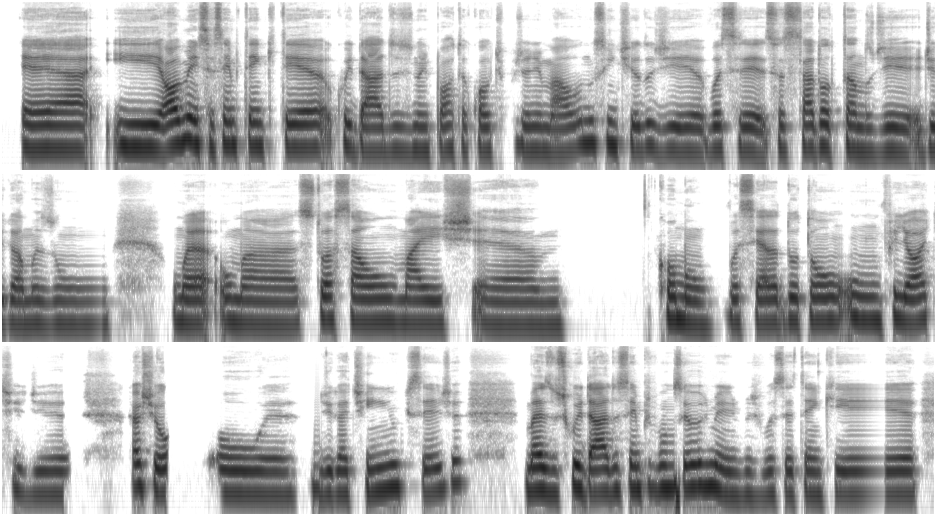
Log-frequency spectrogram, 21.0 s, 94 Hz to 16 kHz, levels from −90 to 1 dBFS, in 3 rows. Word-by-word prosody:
Eh, 185 -1 +3
e 190 -2 +4
obviamente, 210 +3 +7
você 190 - -2
sempre 205 +1 0
tem 200 -1 0
que 200 +1 -14
ter 190 0 +2
cuidados, 175 -2 -1
não 180 - -2
importa 180 +1 -4
qual 175 -3 -2
o - - -5
tipo 180 +4 -19
de 185 - -3
animal, 175 +1 -2
no 215 - +2
sentido 200 -3 -2
de 170 -1 -1
você 175 -2 -1
se - - -7
você - - -2
está 180 +1 -1
adotando 185 -2 0
de, 170 0 -1
digamos, 165 -2 -2
um 165 0 -6 0.5
uma 170 -1 +2
uma 165 -2 -1
situação 175 0 +1
mais, 170 -1 -1
eh, 165 -1 -3 1.1
comum. 170 -6 +1
Você 175 0 -2
adotou 180 +1 0 0.2
um 185 -2 +1
filhote 185 0 0
de 175 0 -2 0.5
cachorro 215 -4 +3 0.4
ou, 180 -1 +2
eh, 170 0 -3
de 175 -3 -1
gatinho, 185 +4 +1
que 210 - -13
seja, 200 +6 -2 0.5
mas 195 -1 +6
os 180 - -1
cuidados 190 -2 +5
sempre 205 0 0
vão 210 +1 +3
ser 210 +1 +2
os 220 - +5
mesmos. 170 -6 +1
Você 175 +1 -3
tem 175 0 -3
que, 175 0 -1
180 Hz, 160 wpm, -22 LUFS, 175-190 Hz, 1.1 s, obviamente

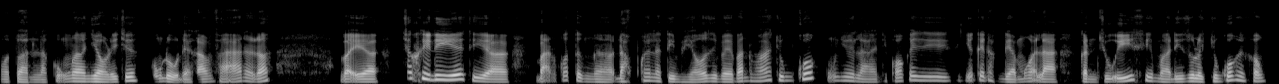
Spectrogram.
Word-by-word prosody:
Một 115 -1 -6
tuần 115 -2 0
là 110 - -4
cũng, 135 - -4
ơ, 140 -1 +6
nhiều 135 -3 +3
đấy 120 +1 +1
chứ, 175 +8 +2 0.2
cũng 130 +3 -5
đủ 135 -7 +4
để - - -2
khám 125 +3 +1
phá - - 0
rồi - - -3
đó. - - +4 0.7
Vậy, 120 - +4
ờ, 125 0 +5 0.3
trước 280 -1 -2
khi 265 -4 +5
đi 215 -1 +6
ấy 230 +2 +7
thì, 155 -4 +1
ờ, 120 -2 +4 0.3
bạn - - 0
có 195 - -3
từng, 140 -7 -3
ờ, 120 -2 -2
đọc 135 -1 -2
hay 175 - -3
là 155 - -2
tìm 135 -3 -3
hiểu 115 +3 -1
gì 145 0 -3
về 125 -2 +1
văn 150 +2 +1
hóa 160 +4 -3
Trung 180 -2 -3
Quốc 265 +3 +2
cũng - - -10
như 175 -2 -3
là 130 -5 -4
như 120 - -10
có 155 - -2
cái 195 +3 -2
gi 180 -2 -3
những - - -5
cái 190 - -2
đặc 180 -5 -9
điểm, 120 -2 -1
gọi 145 - 0
là, 120 -1 +3 0.2
cần 125 -3 -1
chú 130 +4 -4
ý 160 +7 +4
khi 180 - -3
mà 130 -5 -1
đi 130 +2 -1
du 145 +2 +2
lịch 130 -4 +1
Trung 145 - -2
Quốc 190 - +3
hay 195 -3 -2
không? 155 - -1
140 Hz, 295 wpm, -24 LUFS, 125-175 Hz, 0.7 s, ấy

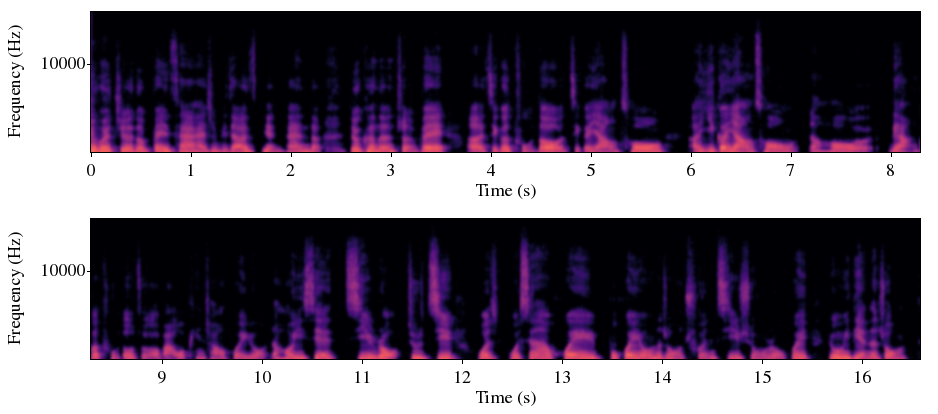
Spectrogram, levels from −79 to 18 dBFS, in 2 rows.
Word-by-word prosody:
就 300 - +10
会 340 0 +6
觉 210 -9 +2
得 210 0 +2
备 245 +3 +2
菜 225 -3 +1
还 190 -1 0
是 205 +2 -4
比 190 -2 -5
较 190 +2 +3
简 200 -4 -3
单 190 +2 -2
的， 195 -2 -3 0.3
就 220 -1 +4
可 220 +1 +3
能 195 0 +2
准 195 -4 -2
备， 200 -1 +4 0.2
呃， 165 -1 +1
几 170 +2 -5
个 200 +2 +2
土 185 -5 -10
豆、 195 -2 +5
几 175 - -11
个 175 - -3
洋 165 0 -1
葱 205 +2 +3 0.2
啊， - - -2
1 185 +2 0
个 300 +8 +6
洋 175 -9 +3
葱， 185 0 -2
然 185 0 -5
后 185 0 -1 0.2
2 200 +3 -2
个 280 +5 +2
土 320 - -12
豆 195 0 -1
左 - - -9
右 - - -3
吧， - - -2
我 - - -2
平 170 -2 -12
常 165 -1 -6
会 170 -1 -5
用， 160 -2 -5
然 - - -4
后 195 +1 0
一 210 +1 +1
些 190 -3 -1
鸡 205 -1 -2
肉， 225 +2 +3
就 220 - -1
是 220 - +3
鸡 245 +3 -1 0.2
我 195 -2 +2 0.2
我 185 - -1
现 285 - -1
在 315 0 +2
会 310 -6 +3
不 185 - -1
会 275 +5 +5
用 280 -1 +1
那 265 - 0
种 220 -10 -4
纯 165 +3 -7
鸡 195 0 -5
胸 180 -3 -7
肉， 180 -2 -4
会 220 -2 0 0.2
用 235 0 +5
一 - - +5
点 205 -5 +1
那 185 - -1
种， 175 -4 -1
200 Hz, 265 characters per minute, -24 LUFS, 185-220 Hz, 0.3 s, 就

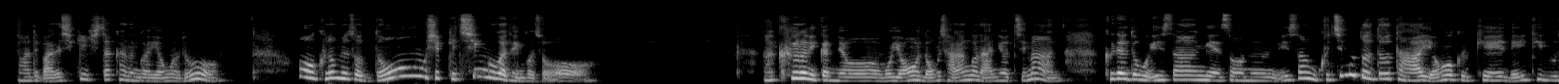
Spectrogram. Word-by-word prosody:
저한테 175 +1 -8
말을 155 +1 -3
시키기 230 +7 -5
시작하는 220 -4 -5
거예요, 155 -2 -5
영어로. 160 - -2 0.7
어 320 -5 +4
그러면서 265 -6 +2
너무 360 - +2
쉽게 290 -5 -2
친구가 300 -3 +2
된 165 -5 -4
거죠. 160 +3 -4 1.7
아 195 +1 -3
그러니깐요. 180 - +4
뭐 165 +1 -3
영어를 195 +4 +1
너무 155 +2 -2
잘한 190 0 -3
건 210 -2 -1
아니었지만 175 - -4 0.4
그래도 255 -2 +5
뭐 200 -4 +1
일상에서는 185 -5 -1
일상 240 +6 0
그 220 - -5
친구들도 275 - +2
다 190 -6 +1
영어 215 +8 +1
그렇게 185 -2 -4
네이티브 195 +4 -6
200 Hz, 305 characters per minute, -26 LUFS, 175-245 Hz, 1.7 s, 그래도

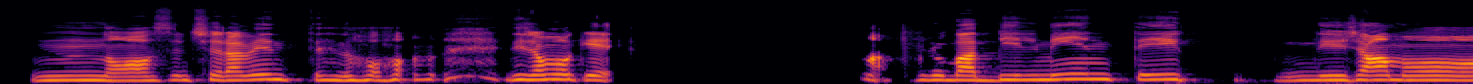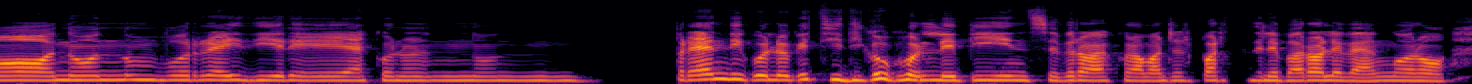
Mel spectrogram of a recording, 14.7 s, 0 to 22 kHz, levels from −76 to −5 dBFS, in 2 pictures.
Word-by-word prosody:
No, 190 -1 -1
sinceramente 210 +2 -1
no. 200 0 -2 0.6
Diciamo 225 +2 +2
che 210 -1 0 1.2
Mah, - - -1
probabilmente, 220 +3 0 0.4
n 190 +3 -8
diciamo 205 -1 +4
non 210 0 0
non 220 0 -2
vorrei 210 0 0
dire, 200 +1 -1
e 190 0 -2
ecco, 190 +1 -5
non 190 0 -4
non 185 -2 -6 0.3
prendi 240 +4 +5
quello 210 -1 +1
che 235 +3 -1
ti 230 -1 0
dico 205 +7 +2
con 220 -1 +3
le 195 -2 +3
pinze, 200 -1 -1
però 190 0 +1
ecco, 180 +1 -4
la 175 - +1
maggior 175 +1 -3
parte 195 0 -2
delle 190 0 -2
parole 190 +1 +2
vengono, 175 0 0
uhm, - - -7
205 Hz, 140 wpm, -25 LUFS, 190-215 Hz, 1.2 s, prendi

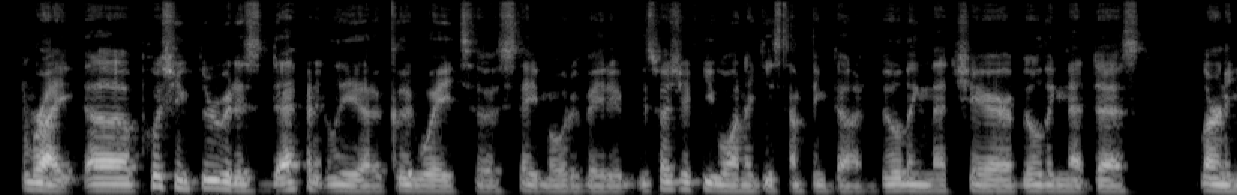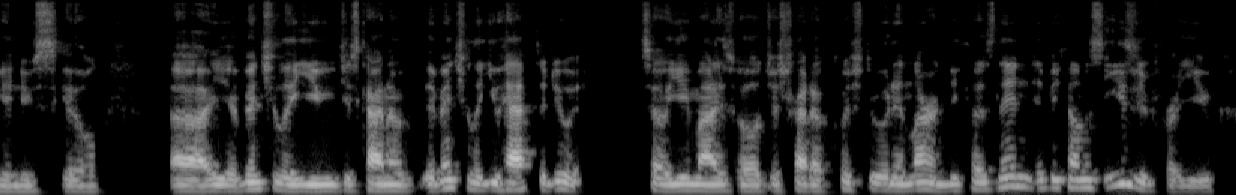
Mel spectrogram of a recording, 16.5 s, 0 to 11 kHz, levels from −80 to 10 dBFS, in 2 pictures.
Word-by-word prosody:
Right, 105 -8 +6
uh, 100 -1 +7
pushing 150 -8 0
through 130 -3 +5
it 105 - 0
is 95 0 -3
definitely 95 -1 +1
a 85 -1 -2
good 95 -2 -1
way 90 -2 -1
to 85 -1 -10
stay 90 +2 -6
motivated, 85 - -7
especially 115 - -3
if 115 - -11
you 105 - 0
wanna 90 -1 -1
get 90 - -5
something 90 -1 -8
done: 85 -1 -6
building 95 -1 0
that 90 0 -6
chair, 90 -1 -1
building 90 0 -3
that 85 -1 -3
desk, 85 -1 -1 0.4
learning 90 -3 +3
a - - -3
new 85 0 -3
skill. 85 +1 -6 0.5
Uh, 90 -2 +6
you, 95 -1 +2
eventually 115 0 +1
you 95 0 +4
just, 95 -1 -6
kind 95 -1 +6
of 90 -1 0
eventually, 115 +1 -1
you 110 +1 +1
have 105 -1 +7
to - - -4
do 120 -2 0
it. - - -5 0.4
So, - - -2
you 95 +1 +3
might 95 0 +5
as 95 0 -5
well 90 0 0
just 95 0 -7
try - - +2
to 90 -2 -1
push 115 -1 -5
through 105 -1 -1
it - - -1
and 95 -1 +1
learn, 115 -3 +2
because 105 +4 -3
then 155 0 -2
it 130 - -8
becomes 135 0 -2
easier 190 +5 -1
for 85 - -10
you. 85 +1 -7
95 Hz, 230 wpm, -24 LUFS, 90-110 Hz, 0.5 s, uh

